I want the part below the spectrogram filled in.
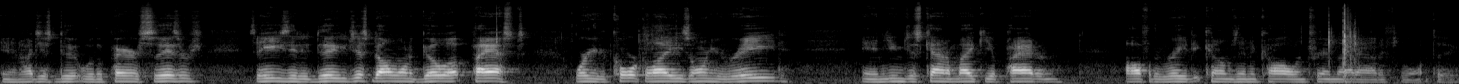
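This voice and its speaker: A man with a deeply mellow, relaxed voice walks through a handmade product in a casual demonstration. His intonation stays quite flat and his pitch sits in an average male range. He explains things plainly, with a folksy, unhurried manner. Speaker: duck call maker demonstrating his product.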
